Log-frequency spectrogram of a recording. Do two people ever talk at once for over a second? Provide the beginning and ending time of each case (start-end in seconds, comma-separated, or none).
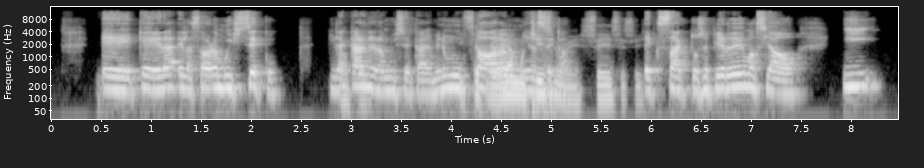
4.0-5.2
